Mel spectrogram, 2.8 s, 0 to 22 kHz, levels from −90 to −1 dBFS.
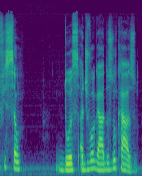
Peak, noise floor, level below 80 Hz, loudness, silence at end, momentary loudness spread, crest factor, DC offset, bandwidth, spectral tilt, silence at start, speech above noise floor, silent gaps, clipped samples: -2 dBFS; -51 dBFS; -56 dBFS; -20 LUFS; 0.1 s; 7 LU; 18 dB; under 0.1%; 17 kHz; -4 dB/octave; 0 s; 31 dB; none; under 0.1%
